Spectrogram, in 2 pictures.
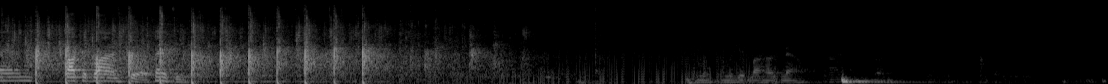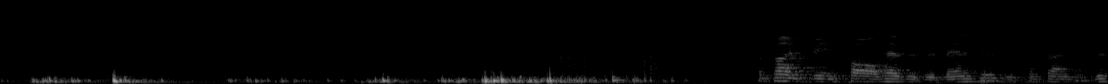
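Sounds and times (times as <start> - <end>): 
audience applause: 0.0 - 5.5
speech: 0.7 - 2.0.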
